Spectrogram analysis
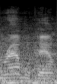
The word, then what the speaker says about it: Rammelkamp: pronounce that, right? Yeah, Rammelkamp from Microfiber. Rammelkamp.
